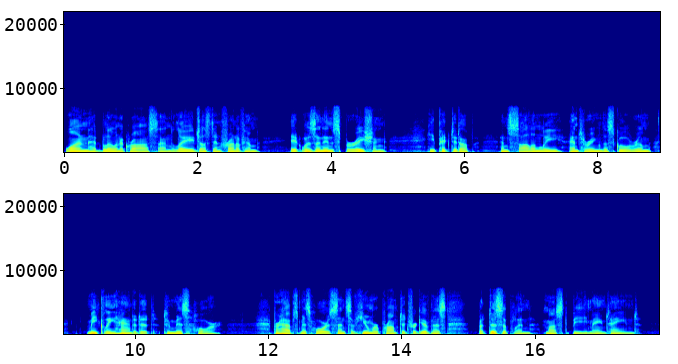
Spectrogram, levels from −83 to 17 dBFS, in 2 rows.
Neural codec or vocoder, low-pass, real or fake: codec, 16 kHz, 4 kbps, X-Codec, HuBERT features, trained on LibriSpeech; 7.2 kHz; fake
